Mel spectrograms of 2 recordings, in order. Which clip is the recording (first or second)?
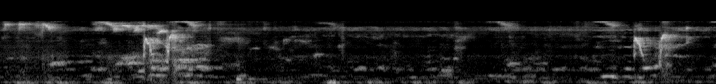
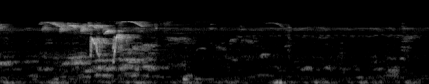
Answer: second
